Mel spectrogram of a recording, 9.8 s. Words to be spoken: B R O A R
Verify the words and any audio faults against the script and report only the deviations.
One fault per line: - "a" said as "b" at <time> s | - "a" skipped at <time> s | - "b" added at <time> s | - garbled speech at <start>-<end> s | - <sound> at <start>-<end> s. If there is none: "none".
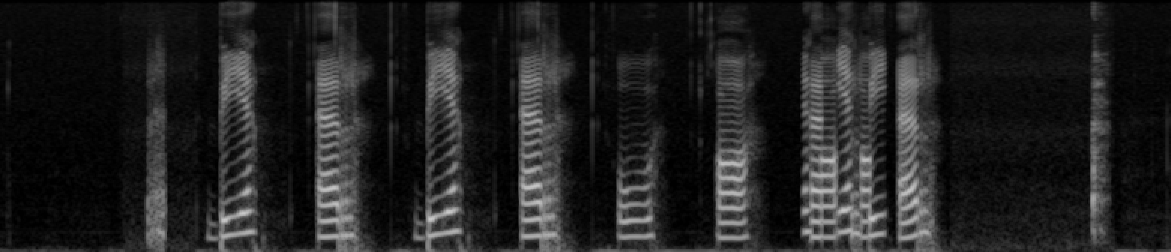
- laugh at 1.2-1.4 s
- "b R" added at 3.4 s
- garbled speech at 6.7-7.4 s
- cough at 9.1-9.3 s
